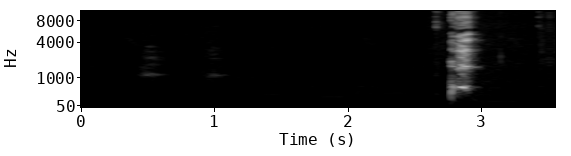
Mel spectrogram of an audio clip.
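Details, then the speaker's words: Person with ongoing hiccups that seemed to be fading, before trying a drinking method to stop them: silence, then a single sharp, voiced hiccup, a sudden catch of breath cut off abruptly. "see I still have the hiccups"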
